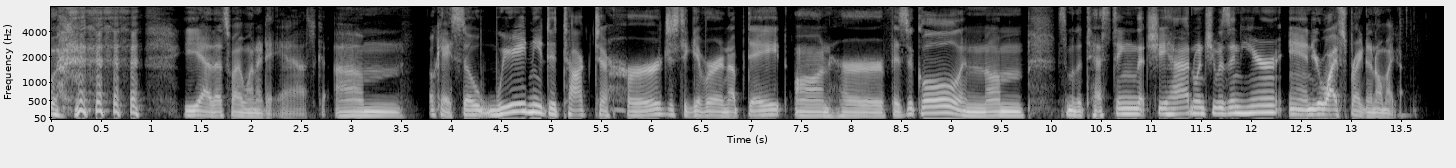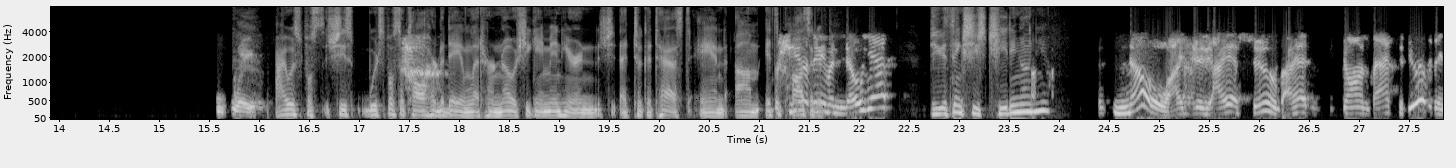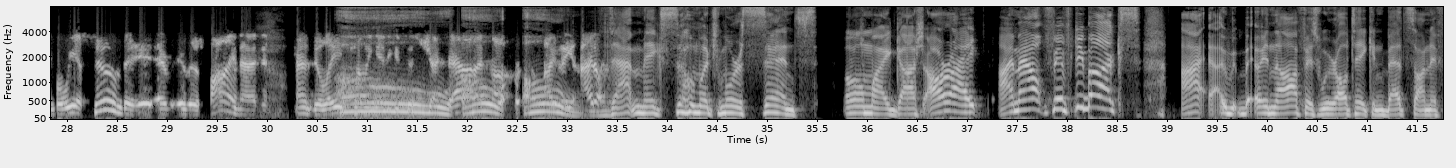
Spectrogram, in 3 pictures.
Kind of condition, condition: link, phone line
